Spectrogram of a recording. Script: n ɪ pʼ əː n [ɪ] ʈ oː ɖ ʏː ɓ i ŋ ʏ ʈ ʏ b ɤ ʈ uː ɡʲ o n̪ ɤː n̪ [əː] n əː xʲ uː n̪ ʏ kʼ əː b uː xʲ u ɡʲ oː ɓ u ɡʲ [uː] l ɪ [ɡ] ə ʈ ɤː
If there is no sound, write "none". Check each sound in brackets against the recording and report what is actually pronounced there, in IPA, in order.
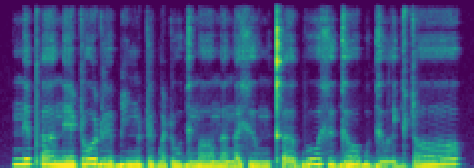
ɪː, əː, uː, ɡʲ

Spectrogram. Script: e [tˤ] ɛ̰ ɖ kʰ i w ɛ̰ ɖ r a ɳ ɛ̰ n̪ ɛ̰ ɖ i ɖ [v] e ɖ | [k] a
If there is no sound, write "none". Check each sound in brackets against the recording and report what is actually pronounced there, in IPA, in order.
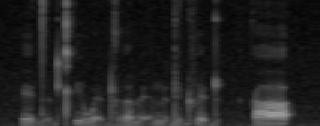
d̪, v, k

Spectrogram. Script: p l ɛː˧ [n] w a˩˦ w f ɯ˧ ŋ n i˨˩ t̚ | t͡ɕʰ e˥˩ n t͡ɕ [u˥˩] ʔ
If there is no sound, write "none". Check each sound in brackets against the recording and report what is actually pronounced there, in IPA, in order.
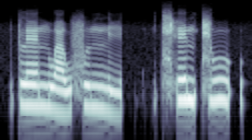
n, u˥˩

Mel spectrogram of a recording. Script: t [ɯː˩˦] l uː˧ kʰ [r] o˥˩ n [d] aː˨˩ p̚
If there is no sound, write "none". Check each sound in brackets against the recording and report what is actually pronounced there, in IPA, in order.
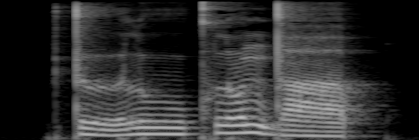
ɯː˩˦, l, d

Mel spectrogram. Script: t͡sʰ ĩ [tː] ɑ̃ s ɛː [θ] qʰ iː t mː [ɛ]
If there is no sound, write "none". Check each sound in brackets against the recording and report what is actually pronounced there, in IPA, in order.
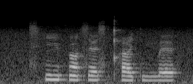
θ, s, ɛ

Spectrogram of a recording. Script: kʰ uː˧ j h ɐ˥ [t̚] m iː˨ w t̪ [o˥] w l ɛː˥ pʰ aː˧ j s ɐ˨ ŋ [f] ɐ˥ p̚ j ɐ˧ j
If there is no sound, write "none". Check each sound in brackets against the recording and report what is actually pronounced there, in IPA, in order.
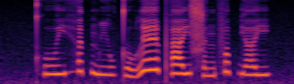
t̚, o˨˩, f

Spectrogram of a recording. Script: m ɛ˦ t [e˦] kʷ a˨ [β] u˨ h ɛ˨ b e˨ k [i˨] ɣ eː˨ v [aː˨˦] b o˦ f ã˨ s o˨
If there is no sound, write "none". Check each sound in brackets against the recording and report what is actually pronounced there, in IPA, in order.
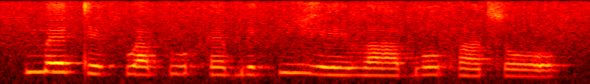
e˨, p, i˦, aː˨

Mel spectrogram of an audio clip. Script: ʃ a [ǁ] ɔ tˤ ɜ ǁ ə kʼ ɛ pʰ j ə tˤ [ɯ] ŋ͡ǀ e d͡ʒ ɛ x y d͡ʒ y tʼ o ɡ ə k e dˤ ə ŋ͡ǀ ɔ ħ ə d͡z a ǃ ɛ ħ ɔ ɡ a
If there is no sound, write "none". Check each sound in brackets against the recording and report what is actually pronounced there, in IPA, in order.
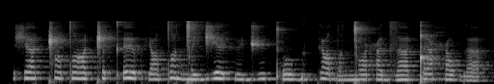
ǁ, ə

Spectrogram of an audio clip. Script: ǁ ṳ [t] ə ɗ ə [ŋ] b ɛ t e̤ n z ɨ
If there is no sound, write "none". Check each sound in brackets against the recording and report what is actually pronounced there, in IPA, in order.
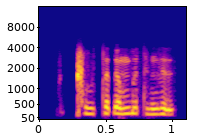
t, m

